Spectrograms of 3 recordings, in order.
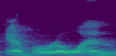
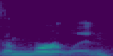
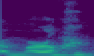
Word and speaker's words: Amyrlin: In my head, I always said Amarylline, like from when I was really young, and so that is often what I say, but I know that's not how you say it. I think it's a Merlin.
